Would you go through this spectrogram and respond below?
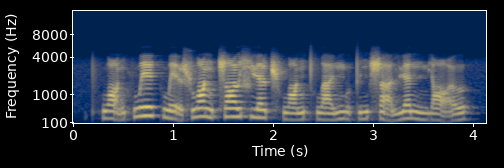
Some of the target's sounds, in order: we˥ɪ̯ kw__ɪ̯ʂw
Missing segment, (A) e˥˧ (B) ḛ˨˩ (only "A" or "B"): B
